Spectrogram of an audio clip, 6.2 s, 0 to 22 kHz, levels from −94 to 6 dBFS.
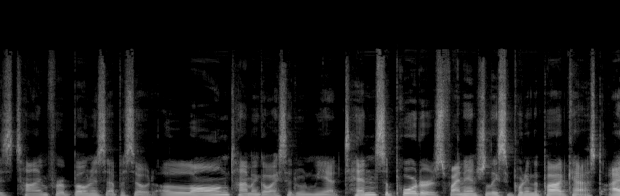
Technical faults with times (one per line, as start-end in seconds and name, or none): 0.22-6.01 automatic gain rising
